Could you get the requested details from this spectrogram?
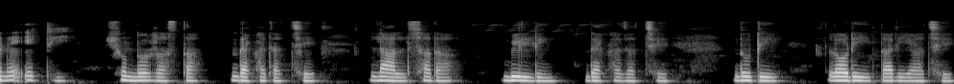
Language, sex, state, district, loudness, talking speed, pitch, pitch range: Bengali, female, West Bengal, Paschim Medinipur, -18 LUFS, 95 wpm, 170 Hz, 165-180 Hz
